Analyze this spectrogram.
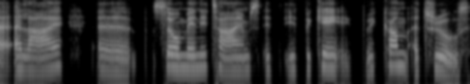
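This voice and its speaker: In a Swedish accent, a woman at medium pitch speaks very slowly with fairly even intonation, recorded dry and close with no echo against a quiet background. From Sweden. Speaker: podcast host and riding coach. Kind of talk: interview. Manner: halting.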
